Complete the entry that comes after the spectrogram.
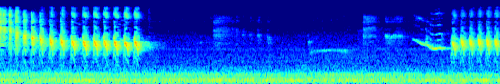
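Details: Male white-eared bulbul singing actively, kept as a master song for training magpie-robins and kacer: a fast loud chatter of repeated high notes, a pause, a thin slurred whistle, then the rapid chatter again.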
